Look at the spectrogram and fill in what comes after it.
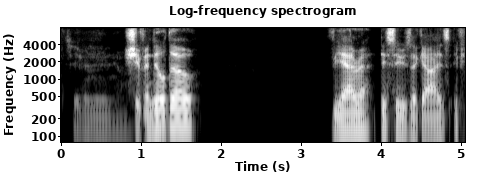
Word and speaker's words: Givanildo: It's the first word is spelled Givanildo. Givenildo.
